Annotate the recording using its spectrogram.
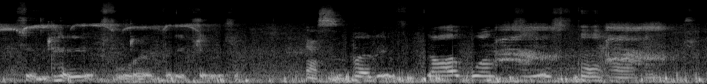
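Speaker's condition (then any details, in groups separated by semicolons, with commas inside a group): Cerebral palsy; cannot walk unaided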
